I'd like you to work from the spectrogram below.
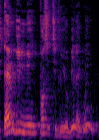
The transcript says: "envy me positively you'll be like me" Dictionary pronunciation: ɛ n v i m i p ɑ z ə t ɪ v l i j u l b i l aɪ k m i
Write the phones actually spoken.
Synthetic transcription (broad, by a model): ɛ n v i m i p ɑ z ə t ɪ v l i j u w b i l aɪ k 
